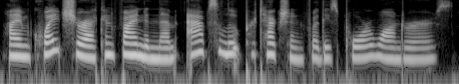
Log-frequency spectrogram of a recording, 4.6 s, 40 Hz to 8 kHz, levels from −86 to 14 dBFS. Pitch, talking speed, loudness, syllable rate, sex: 230 Hz, 195 wpm, -18 LUFS, 5.7 syllables/s, female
